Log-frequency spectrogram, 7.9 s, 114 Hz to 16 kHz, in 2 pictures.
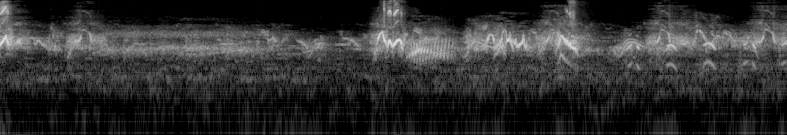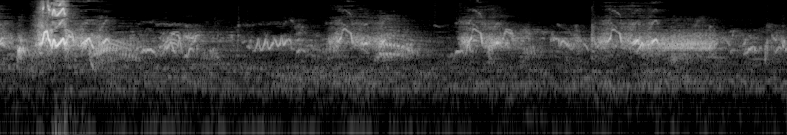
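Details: Osprey at the nest with a small live fish on a July 2018 morning, 7:10 AM. Continuous high, squealing chirps and whistled notes, rising and falling in loudness, with a couple of sharp clicks.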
